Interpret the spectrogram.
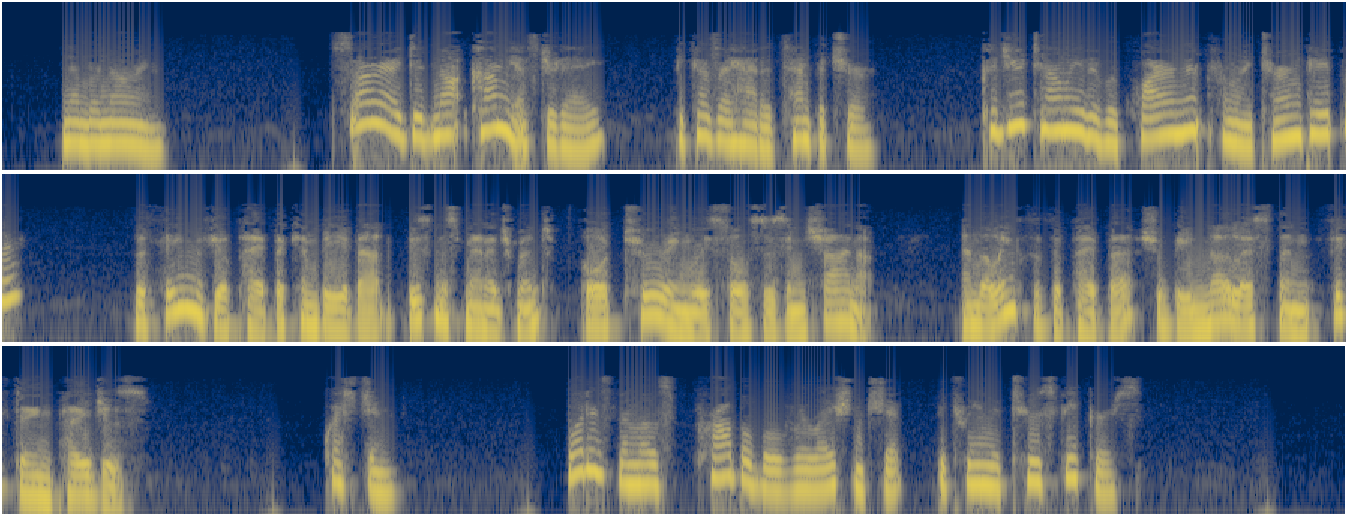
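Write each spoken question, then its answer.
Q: What is the most probable relationship between the two speakers?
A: Student and teacher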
